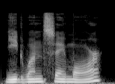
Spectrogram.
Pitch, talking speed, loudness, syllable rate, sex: 125 Hz, 210 wpm, -13 LUFS, 5.2 syllables/s, male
